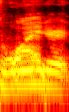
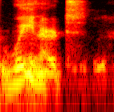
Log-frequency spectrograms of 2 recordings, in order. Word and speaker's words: Weinert: I always make that correction because my last name is Weinert, so people always pronounce it Wienert. And it's like, no, Wiener is I-E and Weinert is E-I.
